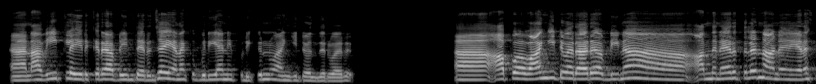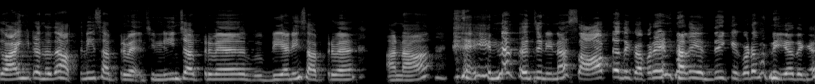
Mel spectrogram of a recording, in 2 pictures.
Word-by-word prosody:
அ -, -, +3 dB
நான் 220 Hz, +1 st, +3 dB
வீட்ல 270 Hz, +1 st, -1 dB
இருக்கிறேன் 240 Hz, 0 st, +2 dB
அப்பிடின்னு 225 Hz, -1 st, -2 dB
தெரிஞ்சா 215 Hz, +7 st, +1 dB
எனக்கு 235 Hz, 0 st, -3 dB
பிரியாணி 230 Hz, +2 st, -3 dB
பிடிக்குன்னு 225 Hz, +5 st, -7 dB
வாங்கிட்டு 190 Hz, -3 st, -6 dB
வந்துருவாரு. 165 Hz, -1 st, -6 dB, 1.1 s
ஆ -, -, +5 dB, 0.4 s
அப்ப 250 Hz, +3 st, +1 dB
வாங்கிட்டு 295 Hz, +3 st, +4 dB
வர்றாரு 255 Hz, -1 st, +7 dB
அப்பிடின்னா, 255 Hz, +3 st, +2 dB, 0.7 s
அந்த 250 Hz, +3 st, -1 dB
நேரத்தில 285 Hz, +3 st, +2 dB
நானு 260 Hz, -3 st, +2 dB, 0.2 s
எனக்கு 250 Hz, +1 st, -2 dB
வாங்கிட்டு 285 Hz, +4 st, +1 dB
வந்தத 255 Hz, +2 st, -2 dB
அத்தனையும் 275 Hz, +2 st, -9 dB
சாப்பிட்டுருவேன். 255 Hz, -5 st, -3 dB
சில்லியும் 235 Hz, +4 st, -7 dB
சாப்பிட்டுருவேன், 240 Hz, -1 st, 0 dB, 0.3 s
பிரியாணியும் 235 Hz, +9 st, -1 dB
சாப்பிட்டுருவேன். 225 Hz, 0 st, -2 dB, 0.4 s
ஆனா 200 Hz, -1 st, -1 dB, 0.8 s
என்ன 285 Hz, +1 st, -1 dB, 0.2 s
பிரச்சனையின்னா, 280 Hz, -1 st, -1 dB
சாப்பிட்டதுக்கு 305 Hz, +2 st, +1 dB
அப்புறம் 305 Hz, +4 st, +1 dB
என்னால 300 Hz, -9 st, +1 dB
எழுந்திரிக்க 280 Hz, +2 st, -5 dB
கூட 300 Hz, +3 st, 0 dB
முடியாதுங்க. 250 Hz, -6 st, -1 dB
250 Hz, 135 wpm, -22 LUFS, 230-280 Hz, 1.1 s, வர்றாரு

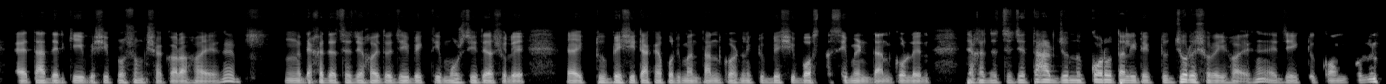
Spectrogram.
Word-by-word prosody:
অ্যা 85 Hz, -, +4 dB
তাদেরকেই 85 Hz, 0 st, +2 dB
বেশি 80 Hz, +3 st, -2 dB
প্রশংসা 90 Hz, -2 st, -2 dB
করা 80 Hz, -1 st, +3 dB
হয়। 75 Hz, -1 st, 0 dB
হ্যাঁ? 150 Hz, -2 st, 0 dB, 0.5 s
উম 85 Hz, 0 st, 0 dB
দেখা -, -, +1 dB
যাচ্ছে 85 Hz, +1 st, +1 dB
যে 85 Hz, -, +4 dB
হয়তো 85 Hz, 0 st, +2 dB
যেই 85 Hz, -1 st, +2 dB
ব্যক্তি 85 Hz, +2 st, -2 dB
মসজিদে 85 Hz, +1 st, 0 dB
আসলে 80 Hz, +1 st, 0 dB, 0.5 s
অ্যা 85 Hz, -, +4 dB
একটু 95 Hz, -, -7 dB, 0.2 s
বেশি 90 Hz, -, +3 dB
টাকা -, -, +2 dB
পরিমাণ 85 Hz, -2 st, 0 dB
দান 80 Hz, 0 st, +2 dB
করেন, 85 Hz, 0 st, 0 dB
একটু 90 Hz, -, -6 dB
বেশি 90 Hz, 0 st, 0 dB
বস্তা 85 Hz, 0 st, +1 dB
সিমেন্ট 85 Hz, -3 st, -1 dB
দান 80 Hz, -1 st, +1 dB
করলেন। 80 Hz, -2 st, +1 dB, 0.4 s
দেখা 95 Hz, +2 st, +1 dB
যাচ্ছে 90 Hz, +1 st, -4 dB
যে 100 Hz, -, +3 dB
তার 110 Hz, -1 st, +6 dB
জন্য 100 Hz, -1 st, +3 dB, 0.2 s
করতালিটা 100 Hz, -3 st, +4 dB
একটু 95 Hz, -, -7 dB
জোরে 110 Hz, -3 st, +7 dB
সরেই 85 Hz, -2 st, 0 dB
হয়। 80 Hz, -, -1 dB
হ্যাঁ? 125 Hz, -6 st, -1 dB
যে -, -, 0 dB
একটু 90 Hz, -, -8 dB
কম 85 Hz, 0 st, 0 dB
করলো, 100 Hz, +5 st, -2 dB
85 Hz, 190 wpm, -24 LUFS, 80-95 Hz, 0.5 s, জোরে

